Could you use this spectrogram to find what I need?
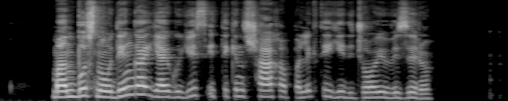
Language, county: Lithuanian, Vilnius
